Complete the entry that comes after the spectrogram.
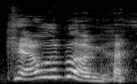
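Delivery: high, drawn-out battle cry. Acted. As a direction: holler it out slowly as you leap. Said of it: "and he's like".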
